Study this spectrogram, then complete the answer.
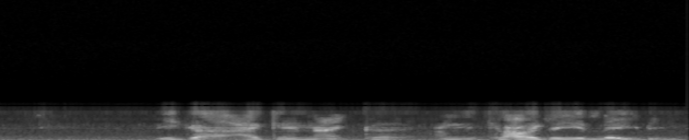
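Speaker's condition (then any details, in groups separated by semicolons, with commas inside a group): Cerebral palsy; affects speech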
